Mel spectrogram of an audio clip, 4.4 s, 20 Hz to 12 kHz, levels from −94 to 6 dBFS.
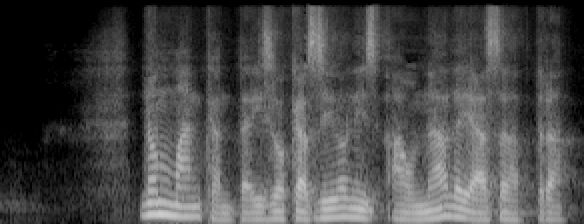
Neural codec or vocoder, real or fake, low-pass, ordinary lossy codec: codec, 16 kHz in and 24 kHz out, 0.6 kbps, FocalCodec, streaming, 2048 codes; fake; 10.8 kHz; AAC, 48 kbps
